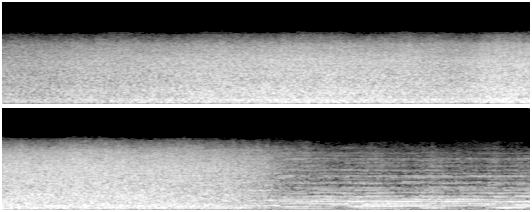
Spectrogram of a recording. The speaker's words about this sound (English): All of man's ingenuity cannot stop this now. The flood must run its course, leaving in its wake miles of ruin.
